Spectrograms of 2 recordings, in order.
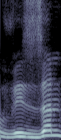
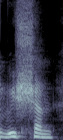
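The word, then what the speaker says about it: vision: अब एग्जांपल्स देखें यहाँ पर विजन, ठीक है, इसको विजन पढ़ रहे हैं, जन ना कि विशन, और ये है मिशन,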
